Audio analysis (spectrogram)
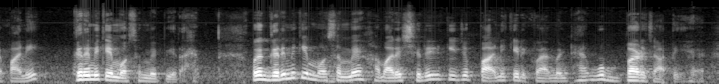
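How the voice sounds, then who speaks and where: Casting: male doctor-presenter, mid-pitched voice thickened by a cold, instructive delivery, some noise behind. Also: mellow. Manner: instructive, addresses viewer directly with simple examples. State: sore throat and a cold. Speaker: doctor presenting health advice. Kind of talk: explanatory health advice to camera.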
